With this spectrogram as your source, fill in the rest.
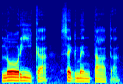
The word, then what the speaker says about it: lorica segmentata: precise phonemic vowel length, this vowel, the O and the E, are both long, so it's lorica, and then segmentata. So this A is long, so lorica segmentata is how you pronounce it.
